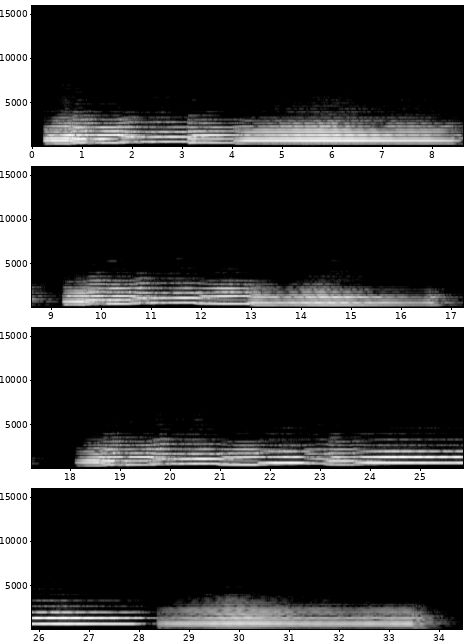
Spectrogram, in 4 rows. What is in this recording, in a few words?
Trumpet Solo; Apollo 13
